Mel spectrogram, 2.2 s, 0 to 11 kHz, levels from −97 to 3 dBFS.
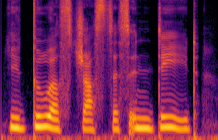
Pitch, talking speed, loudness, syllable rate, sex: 190 Hz, 135 wpm, -16 LUFS, 4.2 syllables/s, female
